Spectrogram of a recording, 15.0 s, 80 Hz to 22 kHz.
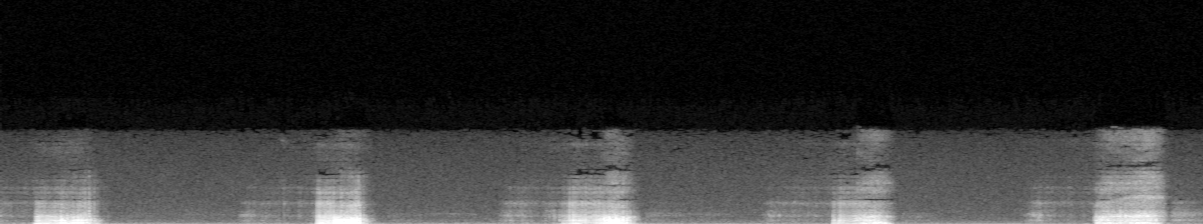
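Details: Snoring during sleep recorded with the SnoreLab snoring app: regular low, rumbling snores on each breath, about 14 per minute, with quiet gaps between.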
